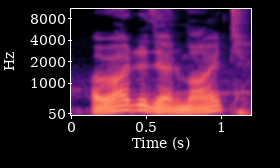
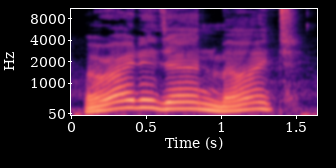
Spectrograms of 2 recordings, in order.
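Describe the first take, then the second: First: Said in the usual way. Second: Higher, breezy Aussie mate; bright cheery "alrighty then, mate"; Gil's voice. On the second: Acted. Dingo backing off from the rat, in a higher breezy voice.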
